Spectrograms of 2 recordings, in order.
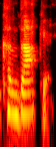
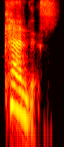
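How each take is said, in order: First: The word ends with a 'kay' sound. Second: The word ends with an 's' sound. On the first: The speaker calls it right. "that is the Kandake" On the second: The speaker calls it wrong. "as mispronounced as Candace"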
